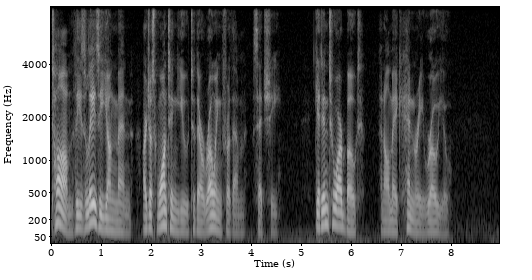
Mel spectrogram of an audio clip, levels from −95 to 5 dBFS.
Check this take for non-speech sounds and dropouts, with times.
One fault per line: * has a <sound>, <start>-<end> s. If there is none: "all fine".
all fine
